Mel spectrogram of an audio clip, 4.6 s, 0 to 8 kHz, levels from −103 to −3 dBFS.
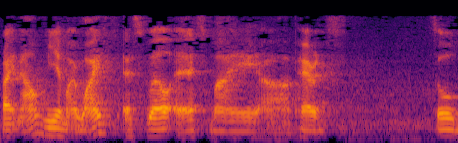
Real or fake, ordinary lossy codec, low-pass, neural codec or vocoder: fake; MP3, 24 kbps; 7.2 kHz; codec, 16 kHz, 6 kbps, DAC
